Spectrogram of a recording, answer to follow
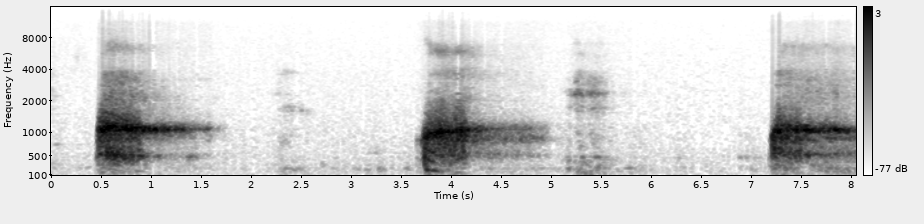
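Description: A woman breathing out hard three times, about three and a half seconds apart, each breath starting suddenly and trailing off over about a second, in time with a repeated stretching exercise.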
